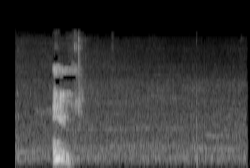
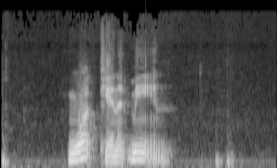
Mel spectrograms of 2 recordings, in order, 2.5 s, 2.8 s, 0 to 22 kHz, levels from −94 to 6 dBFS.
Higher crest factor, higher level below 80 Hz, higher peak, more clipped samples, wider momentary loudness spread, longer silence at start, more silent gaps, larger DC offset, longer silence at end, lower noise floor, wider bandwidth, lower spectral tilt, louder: first, 24 dB vs 16 dB; second, -66 dBFS vs -42 dBFS; second, -6 dBFS vs 0 dBFS; neither; first, 26 LU vs 22 LU; first, 0.55 s vs 0.05 s; neither; neither; first, 1.65 s vs 0.45 s; about the same, -49 dBFS vs -46 dBFS; second, 11 kHz vs 16.5 kHz; about the same, -5.5 dB/octave vs -6 dB/octave; second, -24 LUFS vs -13 LUFS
